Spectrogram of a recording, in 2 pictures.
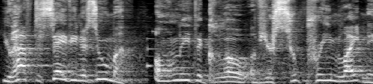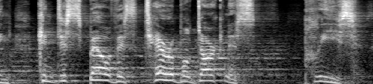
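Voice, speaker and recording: An actor playing a desperate, wounded soldier who pleads urgently. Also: male voice, high voice, expressive, unhurried, soft background music. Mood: pleading. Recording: echoey reverberant space.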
